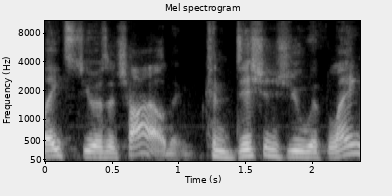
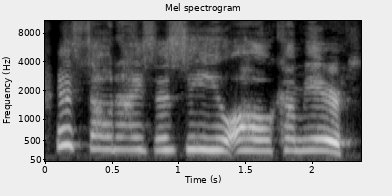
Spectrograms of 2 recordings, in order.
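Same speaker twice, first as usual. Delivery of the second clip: aunt greeting her nephew with delight; thrilled aunt; 10 semitones higher, slower than usual. Retold or imitated. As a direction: gush over the boy like a doting aunt. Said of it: "she was just so thrilled to see you".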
